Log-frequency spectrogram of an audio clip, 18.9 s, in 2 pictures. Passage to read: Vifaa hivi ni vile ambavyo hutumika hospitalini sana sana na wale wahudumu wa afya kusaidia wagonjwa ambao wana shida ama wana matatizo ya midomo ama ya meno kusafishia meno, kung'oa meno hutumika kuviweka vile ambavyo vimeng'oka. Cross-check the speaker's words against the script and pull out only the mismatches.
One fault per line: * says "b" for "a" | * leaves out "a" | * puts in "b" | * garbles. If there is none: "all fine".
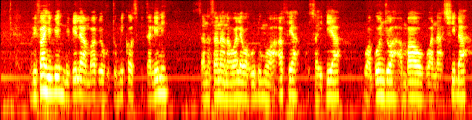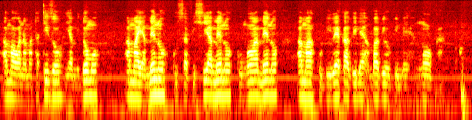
* says "ama" for "hutumika"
